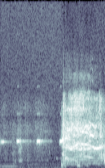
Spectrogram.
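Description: Four short, high electronic beeps about a third of a second apart, then a loud, shrill, noisy sound starting a little over a second in.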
